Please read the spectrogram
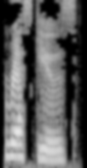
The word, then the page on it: rescues: British English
